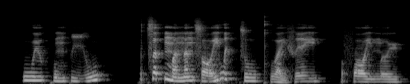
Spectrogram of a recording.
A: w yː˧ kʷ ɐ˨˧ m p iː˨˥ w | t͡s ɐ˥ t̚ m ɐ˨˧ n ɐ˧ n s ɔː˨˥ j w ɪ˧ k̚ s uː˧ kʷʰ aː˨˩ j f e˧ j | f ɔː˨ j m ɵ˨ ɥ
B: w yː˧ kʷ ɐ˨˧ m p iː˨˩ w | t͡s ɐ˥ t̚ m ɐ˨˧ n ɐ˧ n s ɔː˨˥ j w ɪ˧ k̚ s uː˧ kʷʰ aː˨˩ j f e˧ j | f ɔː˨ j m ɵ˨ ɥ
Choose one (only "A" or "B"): A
